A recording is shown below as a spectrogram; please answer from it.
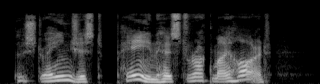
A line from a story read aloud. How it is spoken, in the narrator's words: Suddenly the old magistrate began to tremble, he faltered out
